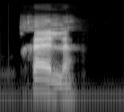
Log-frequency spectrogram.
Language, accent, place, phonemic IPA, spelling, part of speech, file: French, France, Lyon, /pʁɛl/, prêle, noun, LL-Q150 (fra)-prêle.wav
- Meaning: horsetail (plant)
